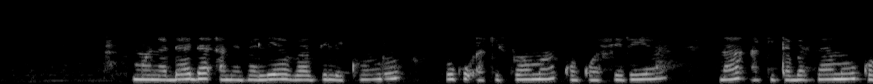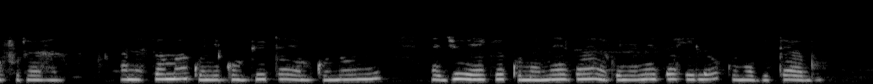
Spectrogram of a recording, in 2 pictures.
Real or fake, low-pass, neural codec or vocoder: real; 3.6 kHz; none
